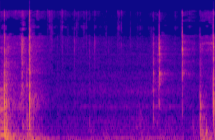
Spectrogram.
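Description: Plastic Distress Oxide ink pad cases clacking as they are handled and a lid is pulled off, with two sharp clicks near the start and a few faint taps later.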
